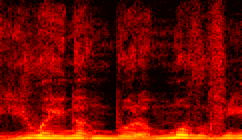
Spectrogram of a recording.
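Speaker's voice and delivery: high-pitched mock tirade; heated retold cussing; cursing him out. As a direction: imitate an angry man hurling insults. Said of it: "He started cursing him out".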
